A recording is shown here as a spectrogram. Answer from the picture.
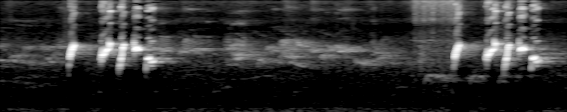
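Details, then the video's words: Competition red-whiskered bulbul in a cage with a clear, well-pronounced 'master song' style. Two crisp phrases of four to five quick, downslurred whistles sit about three seconds apart, with a faint warble between them. "เสียงดี''สำนวนชัด เพลงแม่บท/นกแข่ง#เสียงนกกรงหัวจุก"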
